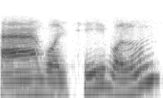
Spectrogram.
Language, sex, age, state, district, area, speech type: Bengali, male, 45-60, West Bengal, North 24 Parganas, urban, conversation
